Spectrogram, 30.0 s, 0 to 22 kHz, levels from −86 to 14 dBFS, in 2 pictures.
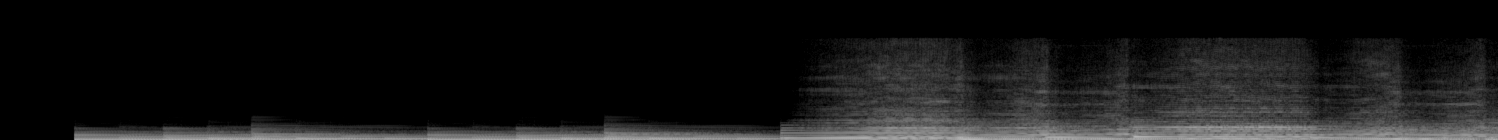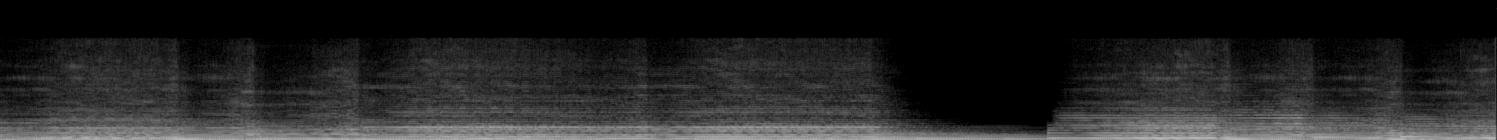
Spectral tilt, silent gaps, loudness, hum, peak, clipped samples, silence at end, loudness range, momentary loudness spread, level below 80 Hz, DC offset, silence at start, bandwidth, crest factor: -7.5 dB/octave; none; -24 LUFS; none; -10 dBFS; under 0.1%; 0 s; 5 LU; 8 LU; -40 dBFS; under 0.1%; 0.75 s; 15.5 kHz; 14 dB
